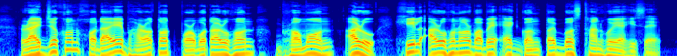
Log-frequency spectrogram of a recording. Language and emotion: Assamese, neutral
